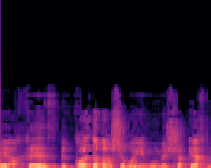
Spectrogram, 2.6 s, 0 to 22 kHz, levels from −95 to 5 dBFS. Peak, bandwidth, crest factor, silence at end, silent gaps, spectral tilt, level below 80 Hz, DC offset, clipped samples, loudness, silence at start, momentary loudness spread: -4 dBFS; 11 kHz; 16 dB; 0 s; none; -4.5 dB/octave; -72 dBFS; under 0.1%; under 0.1%; -20 LUFS; 0 s; 10 LU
